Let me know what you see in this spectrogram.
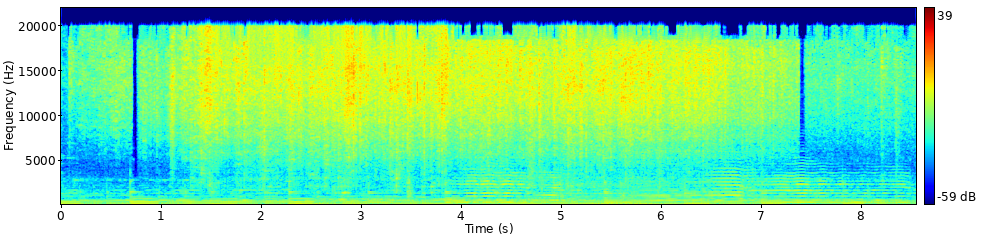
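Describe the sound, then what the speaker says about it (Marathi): Garlic, ginger and coriander stems frying in oil in a pan, a steady continuous sizzle that stays loud and even throughout with no talk. "आता यामध्ये थोडस तेल घालून लसूण अद्रक कोथिंबिरीचे देठ"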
